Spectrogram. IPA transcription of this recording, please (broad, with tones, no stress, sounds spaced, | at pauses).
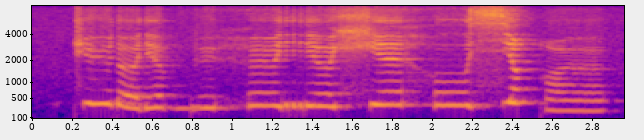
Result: c y˦ ɾ œ˩ ɾʲ œ˨ b y˩ h ø˥ rʲ œ˥ xʲ ɛ˦ h o˦ sʲ ə˥ qʷ œ˩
